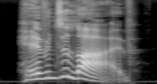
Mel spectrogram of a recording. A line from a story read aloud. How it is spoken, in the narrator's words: exclaimed Hackett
